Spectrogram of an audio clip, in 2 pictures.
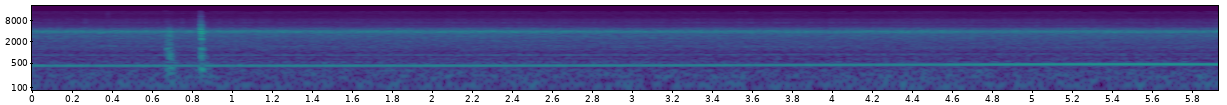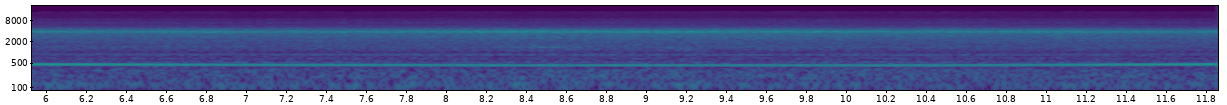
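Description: A glider's electronic variometer giving a steady tone whose pitch drifts slowly up and down with the climb or sink, over the steady hiss of air rushing past the cockpit. A short click about a second in.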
